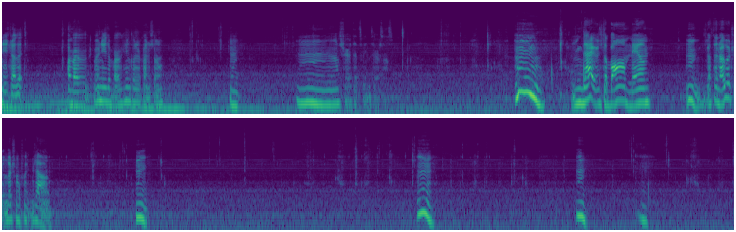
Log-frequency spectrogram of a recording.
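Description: A woman chews crunchy fried food close to the microphone.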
